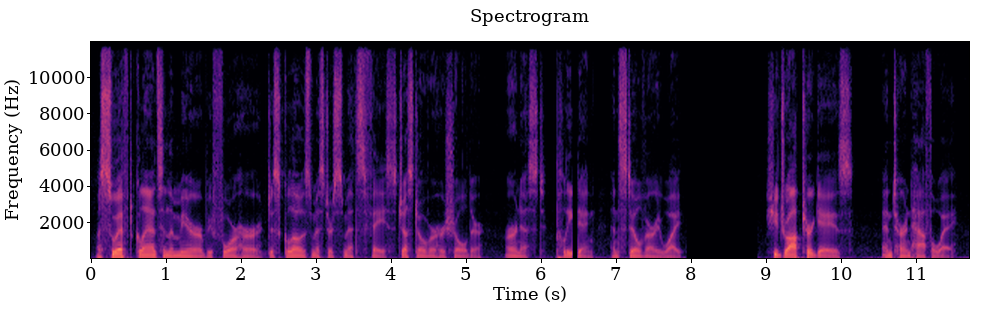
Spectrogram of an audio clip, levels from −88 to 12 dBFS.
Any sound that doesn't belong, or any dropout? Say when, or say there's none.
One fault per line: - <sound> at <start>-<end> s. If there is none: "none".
- dropout at 6.4-6.5 s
